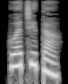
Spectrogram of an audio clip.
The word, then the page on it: ಕವಚಿತ: kavicita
